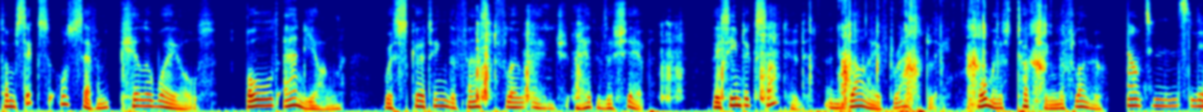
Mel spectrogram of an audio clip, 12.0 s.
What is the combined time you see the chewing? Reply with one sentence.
You can hear the chewing for 6 seconds altogether.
